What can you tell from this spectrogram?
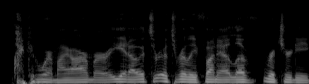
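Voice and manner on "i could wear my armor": put-on excited voice, quieter. Retelling the scene where James realizes he could wear armor: imitating James excited. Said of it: "He is so excited".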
